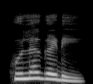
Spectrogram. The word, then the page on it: ಕುಲಗಡಿ: kulagaḍi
